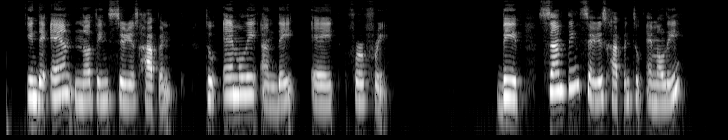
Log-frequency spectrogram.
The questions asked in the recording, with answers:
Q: Did something serious happen to Emily?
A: No, nothing serious happened to her.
